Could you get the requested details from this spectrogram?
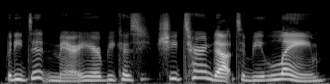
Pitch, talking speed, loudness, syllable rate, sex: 210 Hz, 220 wpm, -20 LUFS, 5.0 syllables/s, female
